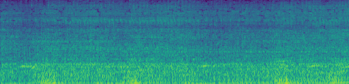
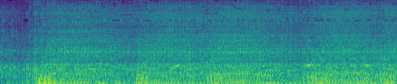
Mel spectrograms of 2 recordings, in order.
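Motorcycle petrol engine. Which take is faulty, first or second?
second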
